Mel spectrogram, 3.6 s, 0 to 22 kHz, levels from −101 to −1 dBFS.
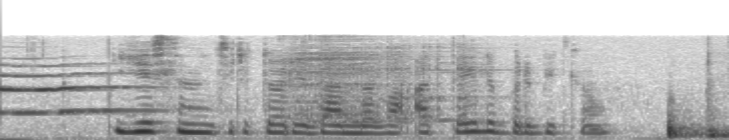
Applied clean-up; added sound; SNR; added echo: none; Squeak; 3 dB; none.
